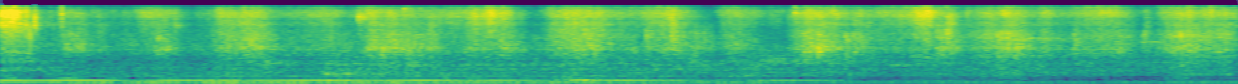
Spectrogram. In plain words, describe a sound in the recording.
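Hands rustle and crunch through dry food, mixing it.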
